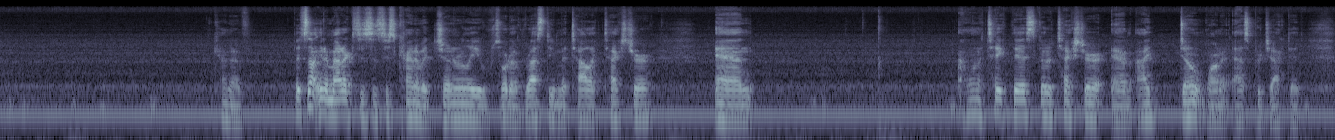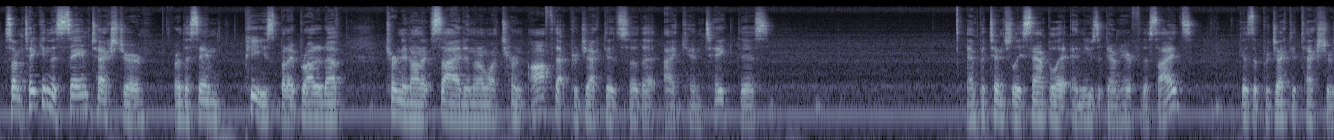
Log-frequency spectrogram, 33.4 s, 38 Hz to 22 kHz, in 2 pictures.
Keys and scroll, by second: 8.1 space, 9.2 space, 11.0 u, 17.6-18.7 typing, 22.5-25.2 typing, 26.3 m, 28.5-29.4 typing, 31.5-33.3 typing.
